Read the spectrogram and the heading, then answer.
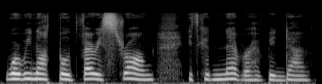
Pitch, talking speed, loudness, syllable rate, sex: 230 Hz, 225 wpm, -18 LUFS, 5.5 syllables/s, female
